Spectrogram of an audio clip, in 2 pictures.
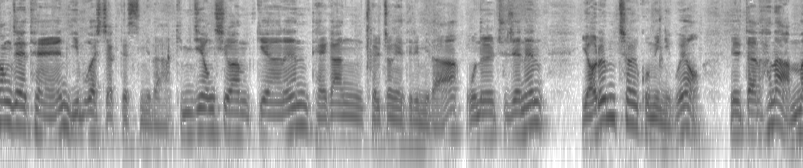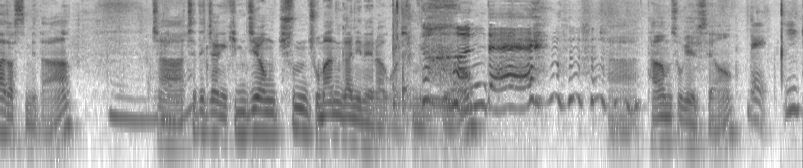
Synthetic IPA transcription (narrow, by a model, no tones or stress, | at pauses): sʰʌŋd͡ʑe̞tʰe̞nibuɡaɕʰid͡ʑak̚t͈we̞s͈ɯmɲidakimd͡ʑijʌŋɕʰiwahamk͈e̞ɦanɯnte̞ɡaŋkjʌɭt͡ɕ͈ʌŋe̞tɯɾimɲidaonɯɭt͡ɕud͡ʑe̞nɯn | jʌɾɯmt͡ɕʰʌɭkomiɲiɡojo | iɭt͈anɦanaːmːad͡ʑʌs͈ɯmɲida̰ | t͡ɕat͡ɕʰe̞tʰed͡ʑʰaŋekimd͡ʑijʌŋt͡ɕʰumt͡ɕomanɡaɲineɾa̰ɡo̰ha̰ɕʰimɯkonde | a̰taɯmsʰoɡe̞is͈ḛjo̰ne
